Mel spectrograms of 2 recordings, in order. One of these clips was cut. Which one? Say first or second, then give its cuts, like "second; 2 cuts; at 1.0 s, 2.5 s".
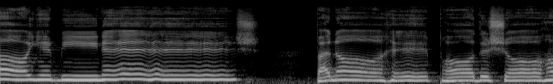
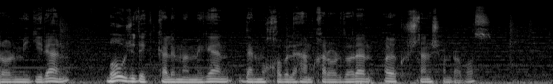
second; 1 cut; at 0.9 s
